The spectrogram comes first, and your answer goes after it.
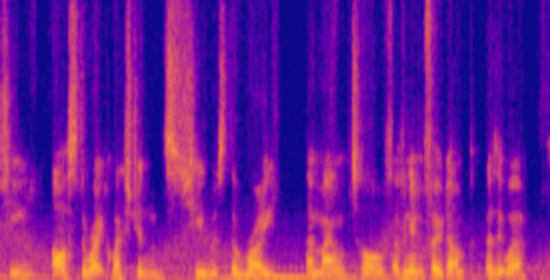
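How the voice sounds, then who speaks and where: Amid noticeable background noise, a woman talks at a moderate pace in a fairly low pitch. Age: 20s. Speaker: podcast co-host. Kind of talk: casual chat.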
